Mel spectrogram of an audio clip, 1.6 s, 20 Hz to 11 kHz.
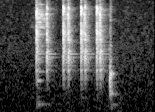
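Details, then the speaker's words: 1976 Jaguar XJ12 V12 replacement engine, injector briefly hit with 12 volts to free it: six sharp, crisp clicks in under a second on a quiet background; injector opens cleanly and sprays fuel, working. "so that one's good it's clicking and I actually heard some fuel spray that one as well"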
